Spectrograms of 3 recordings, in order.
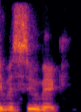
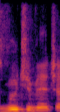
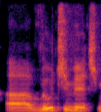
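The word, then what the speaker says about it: Vučević: Is it Vucevic? I always want to say Vucevic, but it's Vucevic, I believe.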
